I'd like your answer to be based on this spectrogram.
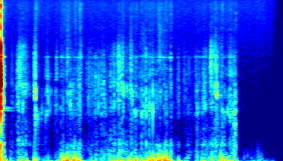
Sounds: Glass

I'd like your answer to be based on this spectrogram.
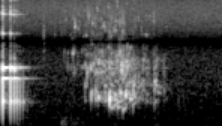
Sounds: dishes, pots and pans, Chink, Glass, Domestic sounds

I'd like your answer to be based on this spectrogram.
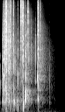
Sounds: Crushing

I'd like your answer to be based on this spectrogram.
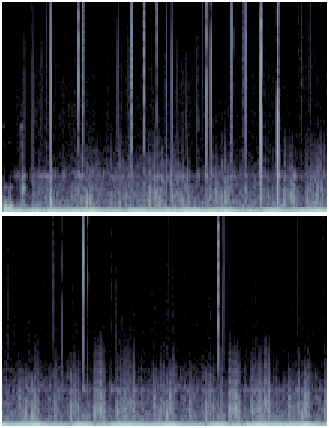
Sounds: Crackle

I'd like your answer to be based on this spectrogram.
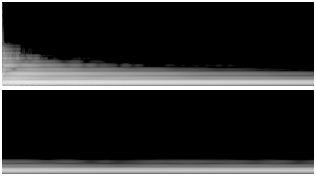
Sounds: Bass guitar, Music, Guitar, Plucked string instrument, Musical instrument

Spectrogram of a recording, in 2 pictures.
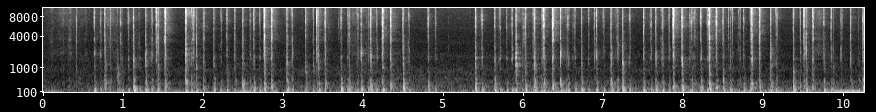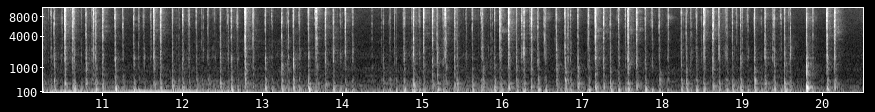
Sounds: Domestic sounds, Typing, Computer keyboard

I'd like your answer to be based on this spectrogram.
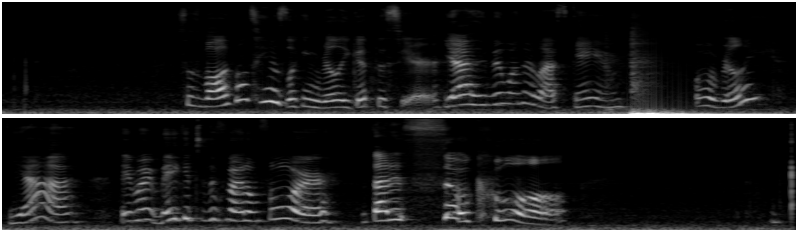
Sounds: Conversation, Speech, Human voice

